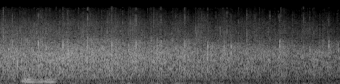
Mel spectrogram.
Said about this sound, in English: Well, you've given us a lot of help. Let's have a nice round of applause for Phil Blair.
